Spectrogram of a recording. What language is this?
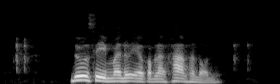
Thai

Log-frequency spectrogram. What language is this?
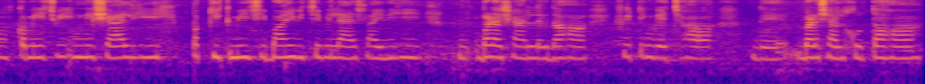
Dogri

